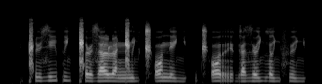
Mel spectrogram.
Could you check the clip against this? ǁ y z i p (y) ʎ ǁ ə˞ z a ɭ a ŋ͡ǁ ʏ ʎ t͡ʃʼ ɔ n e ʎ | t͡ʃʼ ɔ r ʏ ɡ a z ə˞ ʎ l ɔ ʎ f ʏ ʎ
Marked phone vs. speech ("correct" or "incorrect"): incorrect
